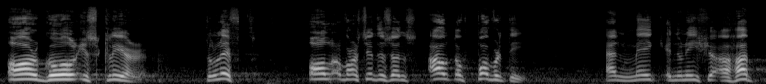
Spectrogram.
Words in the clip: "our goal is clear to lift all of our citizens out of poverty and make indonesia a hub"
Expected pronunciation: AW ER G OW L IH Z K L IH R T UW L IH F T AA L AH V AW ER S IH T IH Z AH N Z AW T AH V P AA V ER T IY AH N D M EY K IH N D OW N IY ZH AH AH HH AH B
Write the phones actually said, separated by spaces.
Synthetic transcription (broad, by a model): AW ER G OW L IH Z K L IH R T UW L IH F T AA L AH V AW ER S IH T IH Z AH N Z AW T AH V P AA V ER T IY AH N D M EY K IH N D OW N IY SH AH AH HH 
